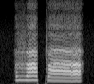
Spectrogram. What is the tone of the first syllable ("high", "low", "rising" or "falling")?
high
